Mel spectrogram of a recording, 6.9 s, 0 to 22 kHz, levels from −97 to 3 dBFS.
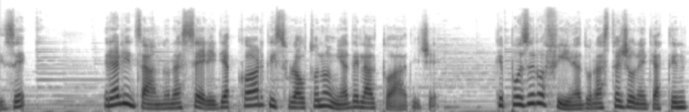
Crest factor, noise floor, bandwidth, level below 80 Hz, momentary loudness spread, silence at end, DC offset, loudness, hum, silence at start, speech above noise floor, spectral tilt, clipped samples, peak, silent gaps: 14 dB; -45 dBFS; 14.5 kHz; -50 dBFS; 10 LU; 0 s; under 0.1%; -21 LUFS; none; 0 s; 24 dB; -6 dB/octave; under 0.1%; -6 dBFS; none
